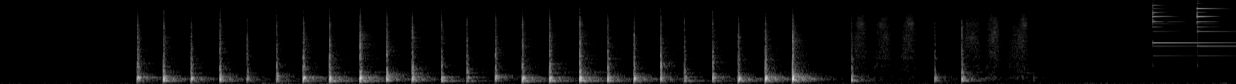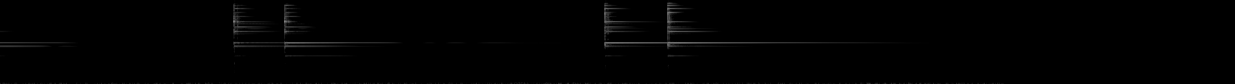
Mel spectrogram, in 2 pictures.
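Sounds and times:
percussion: 1.4 - 10.4, 11.6 - 13.8, 14.7 - 22.0.

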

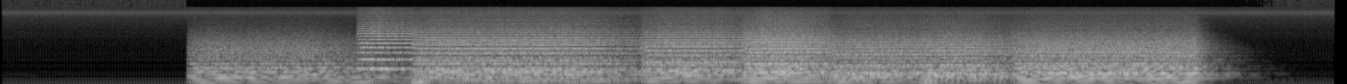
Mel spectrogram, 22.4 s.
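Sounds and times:
string music: 3.1 - 21.0.

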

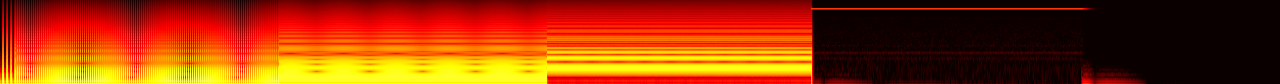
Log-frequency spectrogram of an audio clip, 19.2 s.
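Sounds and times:
synth pulse wave oscillator: 0.2 - 12.2.

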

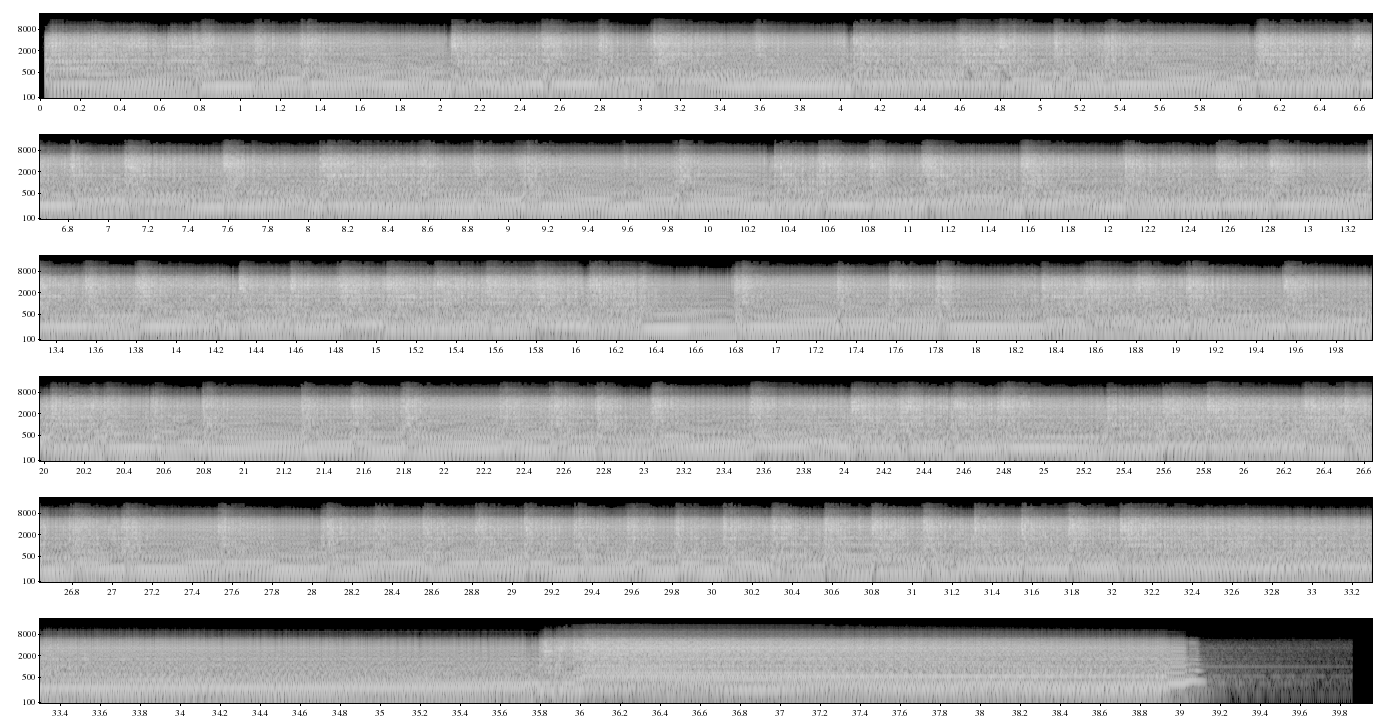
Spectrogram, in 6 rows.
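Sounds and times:
Ibanez electric guitar on center bridge pickup: 0.0 - 39.9.

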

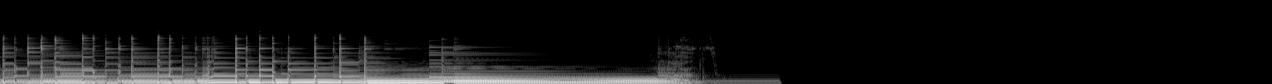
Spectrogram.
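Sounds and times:
metal guitar through Block 300B EQ cabinet: 0.0 - 7.2.

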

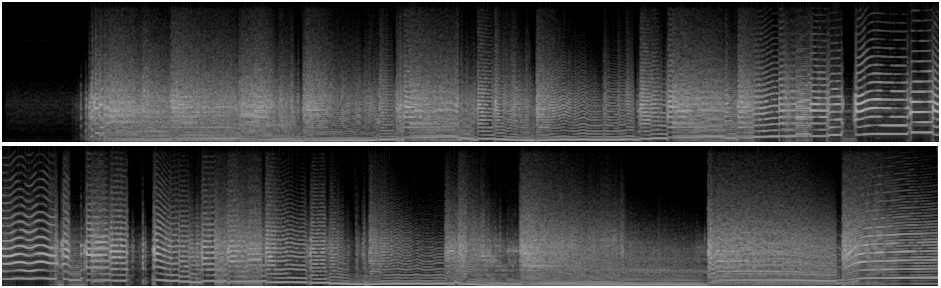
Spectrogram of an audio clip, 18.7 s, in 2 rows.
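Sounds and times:
electric guitar on cranked clean channel: 0.7 - 18.7.

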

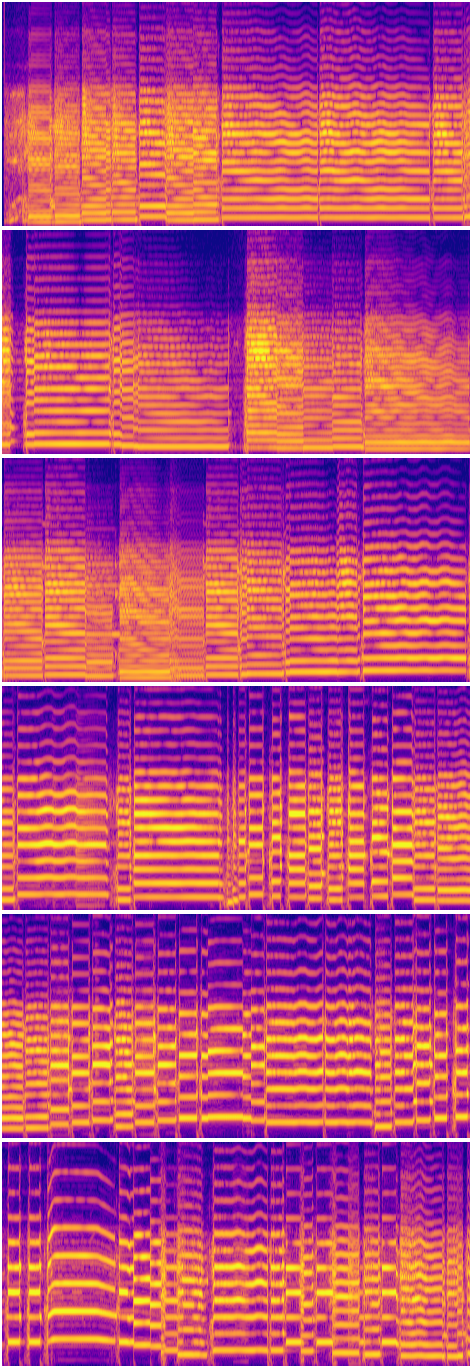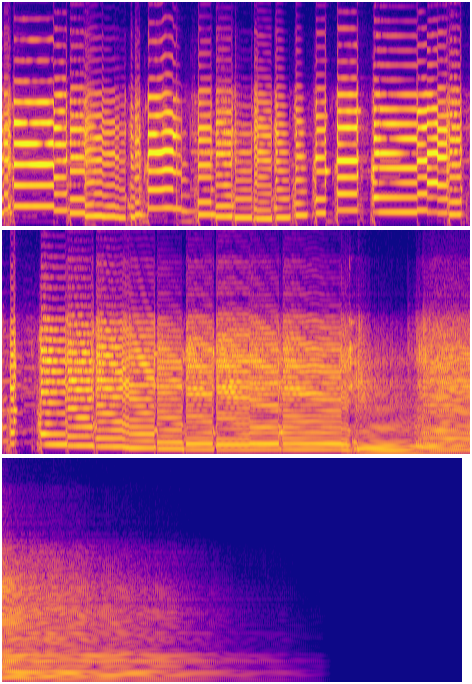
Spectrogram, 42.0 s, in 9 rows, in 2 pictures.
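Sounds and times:
overdriven guitar on middle and bridge pickups: 0.0 - 40.7.

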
